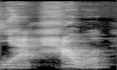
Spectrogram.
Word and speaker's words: Yahawah: It's Yahawah and Yahweh Shai, Yahweh Shai, and Yahawah, Yahawah, Yahweh Shai. No, Yahweh Shai, Yahweh Shai. Those are the names. That's how you pronounce them.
